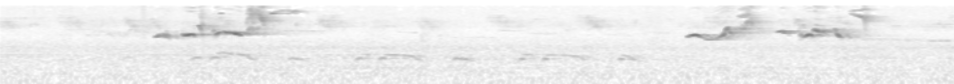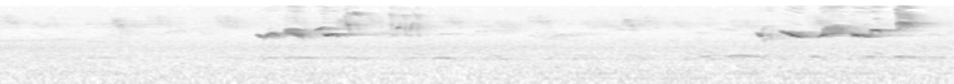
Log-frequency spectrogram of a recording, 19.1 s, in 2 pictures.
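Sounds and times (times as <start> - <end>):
birds singing: 0.1 - 19.0
faint bird chirps: 12.1 - 19.0.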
